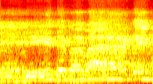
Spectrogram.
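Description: Several men chanting a devotional qasida into microphones, voices rising and falling over a steady held note.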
